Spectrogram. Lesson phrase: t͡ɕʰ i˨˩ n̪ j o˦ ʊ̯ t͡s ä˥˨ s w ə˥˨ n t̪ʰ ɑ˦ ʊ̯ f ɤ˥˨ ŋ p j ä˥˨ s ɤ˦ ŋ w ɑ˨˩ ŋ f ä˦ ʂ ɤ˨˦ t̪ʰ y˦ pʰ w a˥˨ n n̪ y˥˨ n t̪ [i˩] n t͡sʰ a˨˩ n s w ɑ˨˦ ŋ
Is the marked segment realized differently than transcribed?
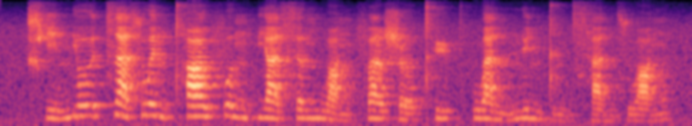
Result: no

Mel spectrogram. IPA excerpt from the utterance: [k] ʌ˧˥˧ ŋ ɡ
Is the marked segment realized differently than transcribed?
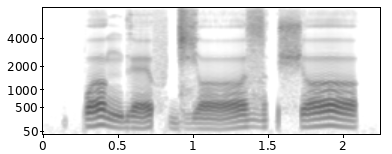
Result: yes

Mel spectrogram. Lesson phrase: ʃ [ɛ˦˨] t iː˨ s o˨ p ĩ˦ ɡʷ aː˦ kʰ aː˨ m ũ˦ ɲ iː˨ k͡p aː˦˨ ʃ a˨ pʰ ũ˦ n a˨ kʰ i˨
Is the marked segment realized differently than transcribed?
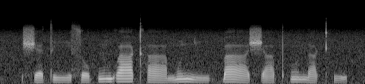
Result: yes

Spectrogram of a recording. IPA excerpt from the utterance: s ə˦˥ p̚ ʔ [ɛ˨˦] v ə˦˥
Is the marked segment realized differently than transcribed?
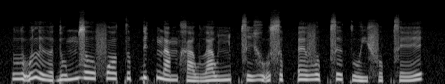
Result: yes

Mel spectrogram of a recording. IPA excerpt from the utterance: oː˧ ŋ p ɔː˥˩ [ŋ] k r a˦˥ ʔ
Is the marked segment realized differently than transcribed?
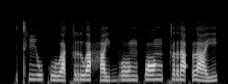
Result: no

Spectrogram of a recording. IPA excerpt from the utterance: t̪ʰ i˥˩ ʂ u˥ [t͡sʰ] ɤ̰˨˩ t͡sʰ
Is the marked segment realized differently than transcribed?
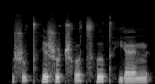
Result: yes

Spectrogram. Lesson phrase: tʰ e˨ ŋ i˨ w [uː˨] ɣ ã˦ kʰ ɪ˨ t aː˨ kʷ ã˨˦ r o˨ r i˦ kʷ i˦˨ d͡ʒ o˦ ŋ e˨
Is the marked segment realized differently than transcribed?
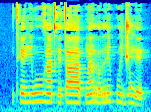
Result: yes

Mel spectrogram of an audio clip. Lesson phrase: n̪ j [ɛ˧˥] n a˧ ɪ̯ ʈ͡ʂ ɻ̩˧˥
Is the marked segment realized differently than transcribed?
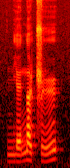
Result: no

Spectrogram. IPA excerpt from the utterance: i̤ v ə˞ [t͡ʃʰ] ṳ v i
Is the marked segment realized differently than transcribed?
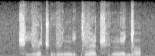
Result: yes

